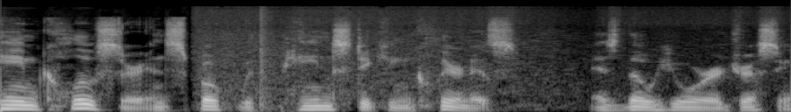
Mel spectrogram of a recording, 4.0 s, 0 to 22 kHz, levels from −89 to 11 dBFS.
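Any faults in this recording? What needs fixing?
From 0.95 to 1.43 s, suddenly louder room noise comes through, then drops about 5 dB: the noise suppressor catching up, its estimate lagging 480 ms. Faster noise-estimate tracking when the background level jumps would shorten this lag.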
